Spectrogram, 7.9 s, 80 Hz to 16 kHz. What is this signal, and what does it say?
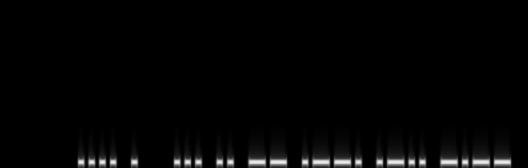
Morse code, heard as a keyed tone, about 15 wpm, 700 Hz. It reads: HE SIMPLY
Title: Sentences from Top 1000 Words - Review Part 4 - 15wpm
